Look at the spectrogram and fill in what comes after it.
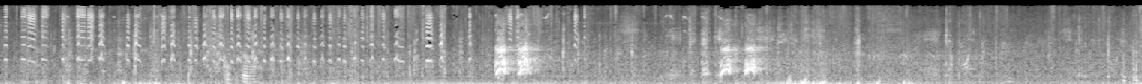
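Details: Poodle puppies yapping in quick, squeaky bursts during the first few seconds. Brief voices are heard in the middle, then quieter rustling follows.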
